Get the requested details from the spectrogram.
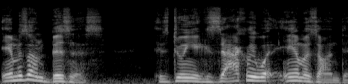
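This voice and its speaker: Loud and animated, a man speaks at a moderate pace with very wide pitch swings on a very clean recording with a silent background. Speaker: ecommerce consultant. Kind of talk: lecture.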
